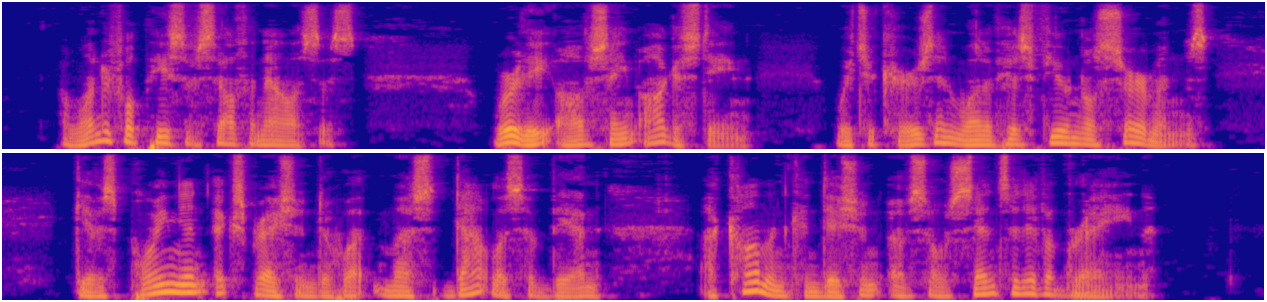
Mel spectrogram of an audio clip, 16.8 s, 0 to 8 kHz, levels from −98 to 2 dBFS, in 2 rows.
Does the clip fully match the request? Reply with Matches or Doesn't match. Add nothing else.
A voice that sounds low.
Matches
